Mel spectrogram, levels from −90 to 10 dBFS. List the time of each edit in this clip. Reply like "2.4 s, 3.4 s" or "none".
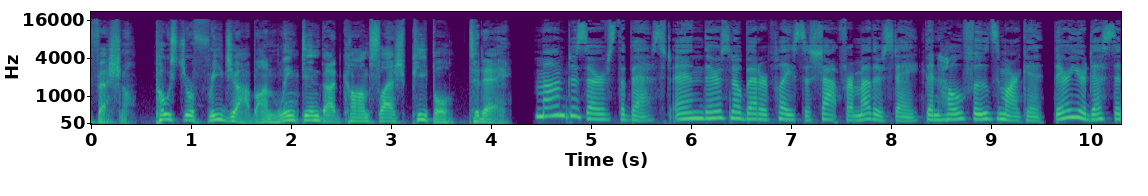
4.2 s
